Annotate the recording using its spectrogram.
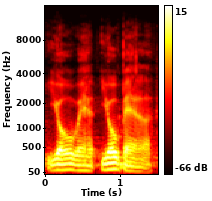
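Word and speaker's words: יובל: 히브리식 발음으로는 요벨, 뜻은 기쁨의 해예요.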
